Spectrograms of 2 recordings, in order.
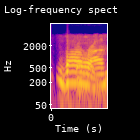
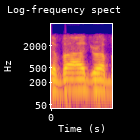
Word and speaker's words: Vajra: And the one that we've had recently, and I believe I was pronouncing this wrong because I was thinking Spanish and I was trying to make an H out of that J, but it's actually Vajra, not Vara. – Vajra.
